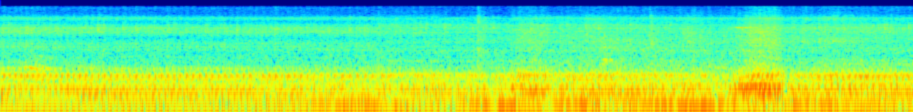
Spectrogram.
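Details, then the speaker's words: Motorcycle idling after damaged clutch-side parts were replaced with brand-new ones, pull now good: steady low idle with uneven rough chatter over the firing; a separate abnormal engine noise, left unaddressed and needing further checking. "So yung ingay, ibang problema naman yun, hindi namin pinakailaman yun mga boss."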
